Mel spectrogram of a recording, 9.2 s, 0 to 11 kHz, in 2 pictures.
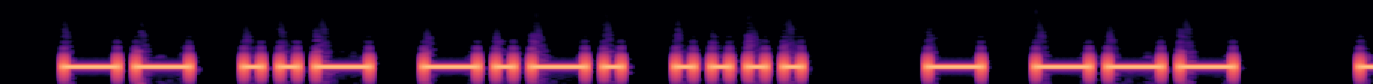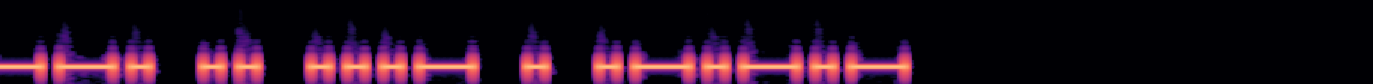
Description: Morse code, heard as a keyed tone, about 20 wpm, 700 Hz. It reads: MUCH TO GIVE.
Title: Sentences from Top 1000 Words - Review Part 4 - 20wpm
